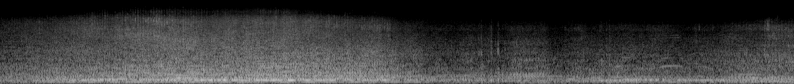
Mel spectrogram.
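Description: Factory stock race cars roar as a heat race gets underway at a county fair speedway track, a dense, steady wash of engine noise that swells and eases slightly, with a voice faintly underneath.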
